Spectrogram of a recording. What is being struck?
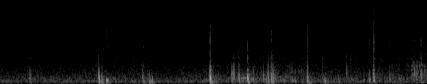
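Soft-sided patent vinyl cosmetic bag.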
